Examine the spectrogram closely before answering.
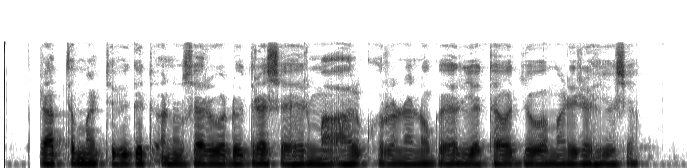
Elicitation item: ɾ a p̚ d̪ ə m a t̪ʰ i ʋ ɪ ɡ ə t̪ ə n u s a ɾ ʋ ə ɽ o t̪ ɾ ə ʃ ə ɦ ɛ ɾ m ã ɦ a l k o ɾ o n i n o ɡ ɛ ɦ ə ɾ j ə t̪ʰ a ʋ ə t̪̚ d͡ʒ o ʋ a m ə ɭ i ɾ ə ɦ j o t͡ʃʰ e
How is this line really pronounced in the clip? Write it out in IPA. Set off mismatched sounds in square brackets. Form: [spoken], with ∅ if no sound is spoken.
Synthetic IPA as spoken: ɾ a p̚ [t̪] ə m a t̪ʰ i ʋ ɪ ɡ ə t̪ ə n u s a ɾ ʋ ə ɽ o [d̪] ɾ [a] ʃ ə ɦ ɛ ɾ m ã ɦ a l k o ɾ o n [a] n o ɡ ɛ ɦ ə ɾ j ə t̪ʰ a ʋ ə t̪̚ d͡ʒ o ʋ a m ə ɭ i ɾ ə ɦ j o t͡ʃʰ e

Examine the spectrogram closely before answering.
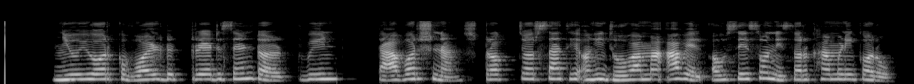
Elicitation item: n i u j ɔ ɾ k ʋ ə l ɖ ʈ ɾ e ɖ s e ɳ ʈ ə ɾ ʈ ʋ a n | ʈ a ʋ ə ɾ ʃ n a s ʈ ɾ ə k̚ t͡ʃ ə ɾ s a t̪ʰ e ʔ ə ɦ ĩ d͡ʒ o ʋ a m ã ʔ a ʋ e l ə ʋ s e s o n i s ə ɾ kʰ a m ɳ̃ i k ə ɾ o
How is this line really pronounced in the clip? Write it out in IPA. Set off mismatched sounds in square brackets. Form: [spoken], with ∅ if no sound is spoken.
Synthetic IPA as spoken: n [j] u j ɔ ɾ k ʋ ə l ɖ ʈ ɾ e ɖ s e ɳ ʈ ə ɾ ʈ ʋ [i] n | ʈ a ʋ ə ɾ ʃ n a s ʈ ɾ ə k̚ t͡ʃ ə ɾ s a t̪ʰ e ʔ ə ɦ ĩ d͡ʒ o ʋ a m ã ʔ a ʋ e l ə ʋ s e s o n i s ə ɾ kʰ a m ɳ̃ i k ə ɾ o

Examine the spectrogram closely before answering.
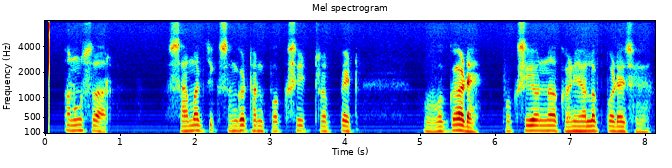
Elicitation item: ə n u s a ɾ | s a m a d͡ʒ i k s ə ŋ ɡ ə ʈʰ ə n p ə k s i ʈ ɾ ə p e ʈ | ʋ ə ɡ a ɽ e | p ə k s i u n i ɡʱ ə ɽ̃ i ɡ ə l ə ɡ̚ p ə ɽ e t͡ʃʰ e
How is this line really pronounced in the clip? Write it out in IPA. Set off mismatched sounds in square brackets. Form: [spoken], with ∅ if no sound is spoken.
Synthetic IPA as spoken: ə n u s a ɾ | s a m a d͡ʒ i k s ə ŋ ɡ ə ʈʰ ə n p ə k s i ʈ ɾ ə p e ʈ | ʋ ə ɡ a ɽ e | p ə k s i [o] n [a] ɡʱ ə ɽ̃ i [∅] ə l ə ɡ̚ p ə ɽ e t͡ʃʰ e

